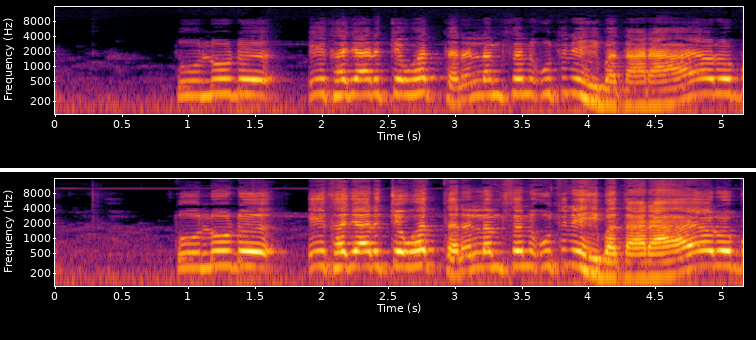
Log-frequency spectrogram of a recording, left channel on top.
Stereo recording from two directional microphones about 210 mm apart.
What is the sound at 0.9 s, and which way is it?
Speech, 15° right (ahead or behind).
